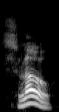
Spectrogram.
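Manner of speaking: high, loud repeated word; indignant ghost. Acted. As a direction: throw the word back in disbelief.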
